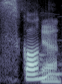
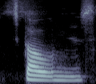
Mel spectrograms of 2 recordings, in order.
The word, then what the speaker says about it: scone: I say scon there are two two pronunciations from that scon or scones now I like scon do you um it's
